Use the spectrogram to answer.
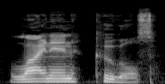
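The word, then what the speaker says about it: Leinenkugel's: their summer Shandy so they even do with like a little pronunciation of it line in Google's and this is a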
